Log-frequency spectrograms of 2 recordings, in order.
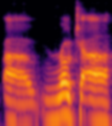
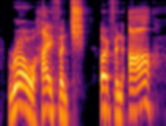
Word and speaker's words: Rocha: He says, sorry, a lot of people say Rocha like you did. It's a little frustrating. No problem, Tristan. Ro-ch-ah.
